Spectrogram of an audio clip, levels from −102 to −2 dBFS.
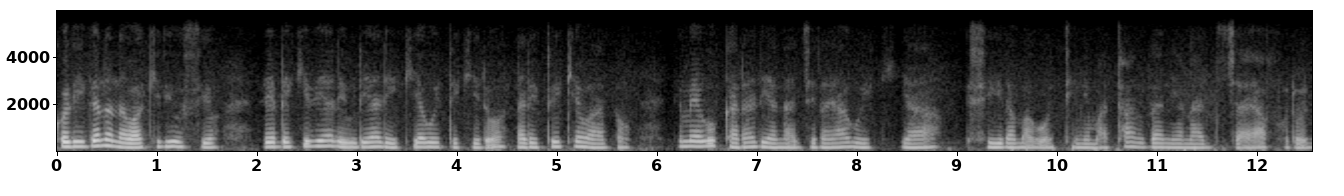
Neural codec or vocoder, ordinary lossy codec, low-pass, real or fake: vocoder, 44.1 kHz, 128 mel bands every 512 samples, BigVGAN v2; Opus, 64 kbps; 5.4 kHz; fake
